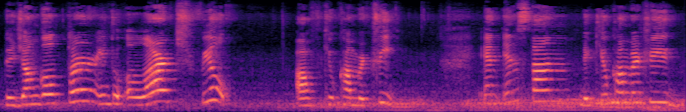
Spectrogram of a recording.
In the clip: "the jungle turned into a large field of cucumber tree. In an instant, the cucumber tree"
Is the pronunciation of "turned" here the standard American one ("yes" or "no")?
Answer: no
